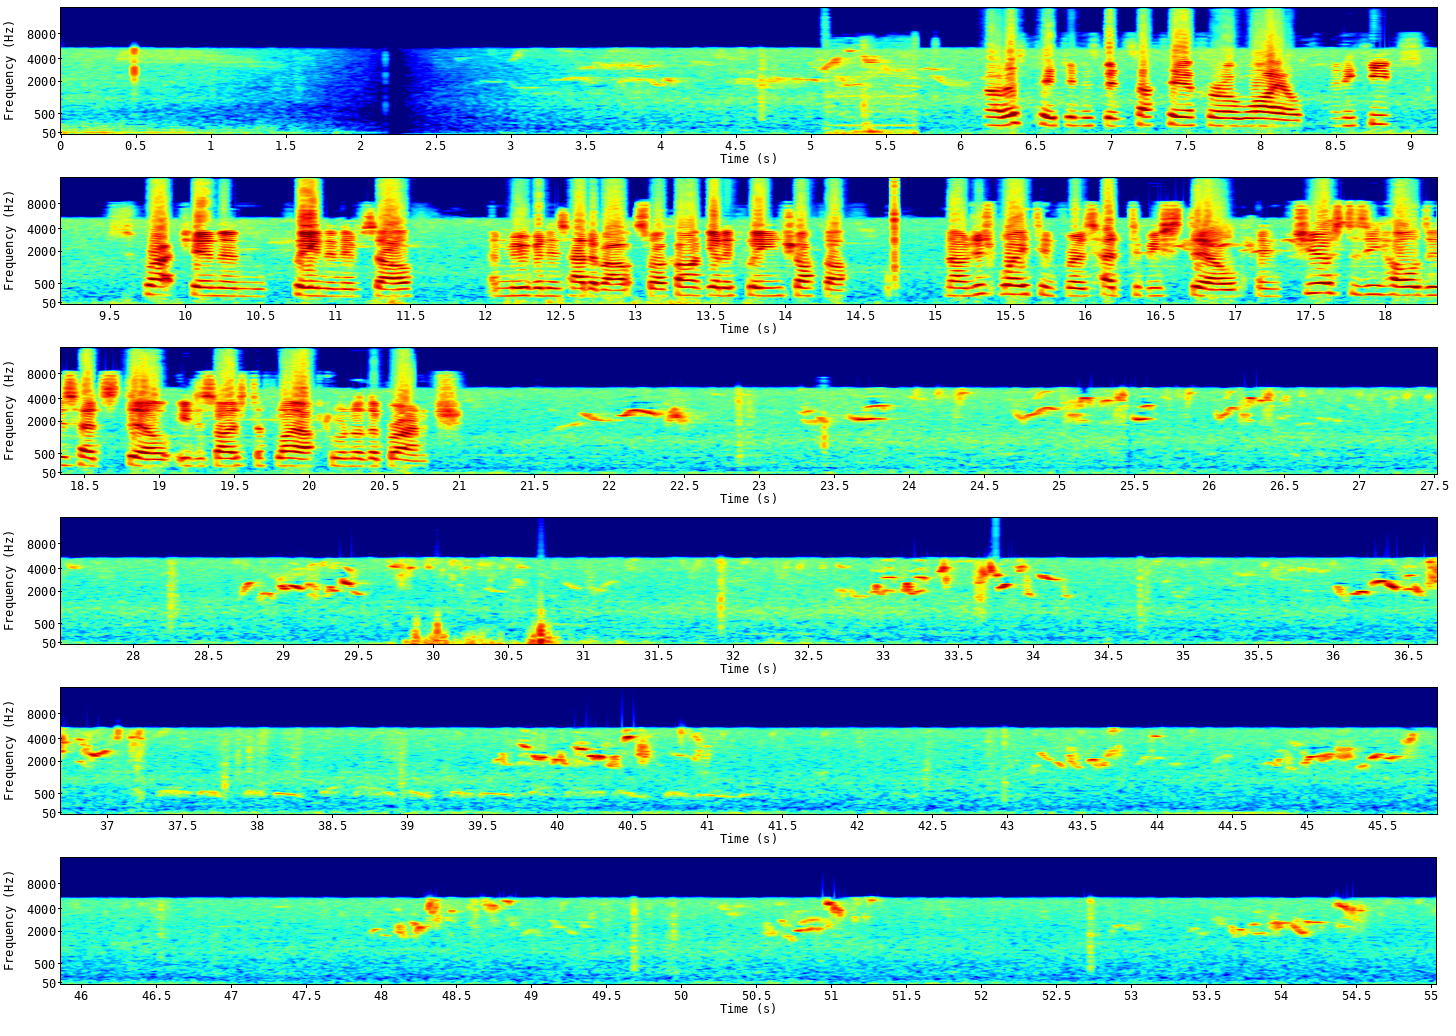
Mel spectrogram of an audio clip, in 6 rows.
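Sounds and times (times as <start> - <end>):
small birds chirping: 2.6 - 28.0, 28.6 - 42.0, 42.9 - 55.0
low thumps: 5.1 - 5.8.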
